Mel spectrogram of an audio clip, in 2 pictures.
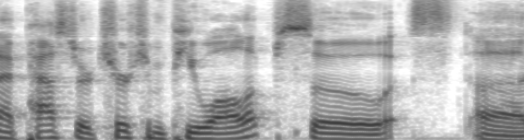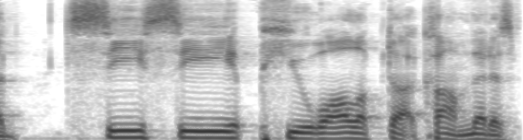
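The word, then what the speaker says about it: Puyallup: I pastor a church in Puallup.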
